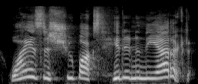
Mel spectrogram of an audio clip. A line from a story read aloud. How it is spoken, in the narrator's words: I exclaimed out loud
